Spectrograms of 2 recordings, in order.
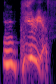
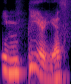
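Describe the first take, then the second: First: High-pitched villain's spell; Voldemort. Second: Slow, drawn-out villain's spell; Voldemort. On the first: Teaching friend Voldemort's spell, high villain incantation. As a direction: cast it in a high mock-villain voice. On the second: Trying out Voldemort's movie voice, slow villain incantation. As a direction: stretch the word out as a mock villain. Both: Acted. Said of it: "how does he talk in the movies?".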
